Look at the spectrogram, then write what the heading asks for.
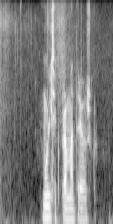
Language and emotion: Russian, neutral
